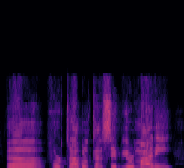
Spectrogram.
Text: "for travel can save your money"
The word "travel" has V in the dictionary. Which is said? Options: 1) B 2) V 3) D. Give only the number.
1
